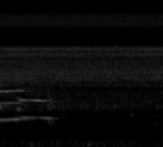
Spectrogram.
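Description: A faint, drawn-out animal call held at a nearly steady pitch, which stops under a second in.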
